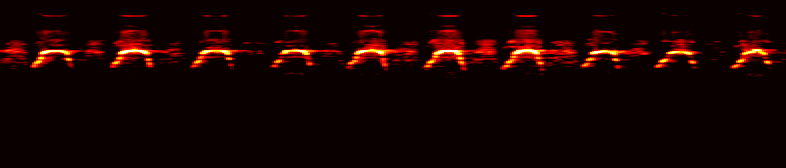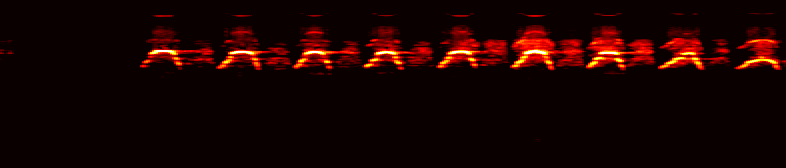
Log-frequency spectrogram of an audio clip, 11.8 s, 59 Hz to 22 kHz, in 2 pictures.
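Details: Male black stork at its nest in Notecka Forest on 12 April 2023, singing and displaying to attract a female: strings of arched, rising-then-falling whistles repeated almost twice a second, a short pause midway, then the series resumes.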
